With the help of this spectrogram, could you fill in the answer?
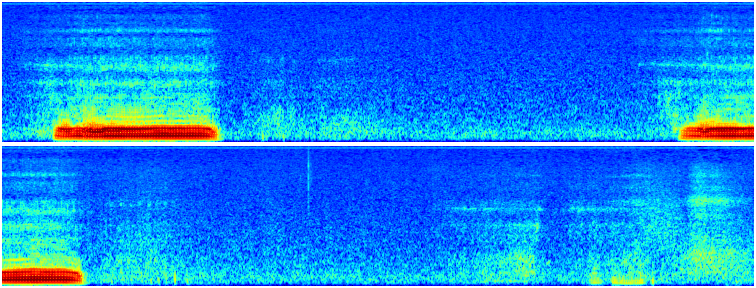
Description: Honey Ham snoring during one of her naps.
